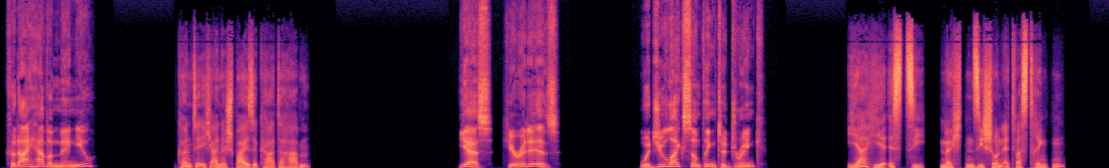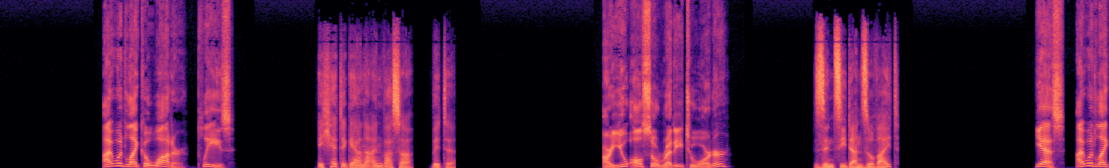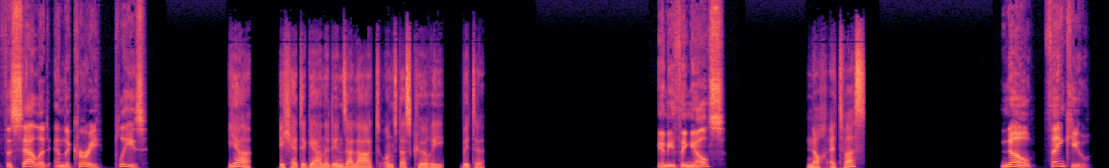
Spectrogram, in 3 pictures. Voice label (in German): Dialog mit Uebersetzungen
